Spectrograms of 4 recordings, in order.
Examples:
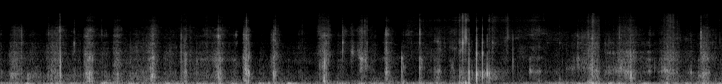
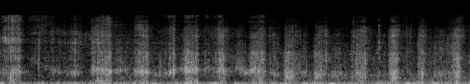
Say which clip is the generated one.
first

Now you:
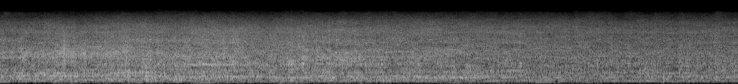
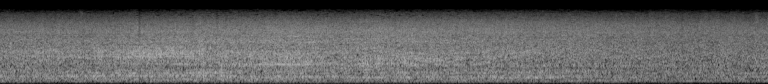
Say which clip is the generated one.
first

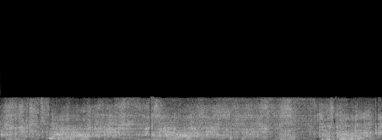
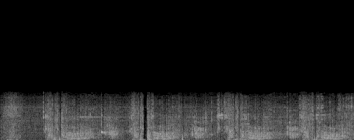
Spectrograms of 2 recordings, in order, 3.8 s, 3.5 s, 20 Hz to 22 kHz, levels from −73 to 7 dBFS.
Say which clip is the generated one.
first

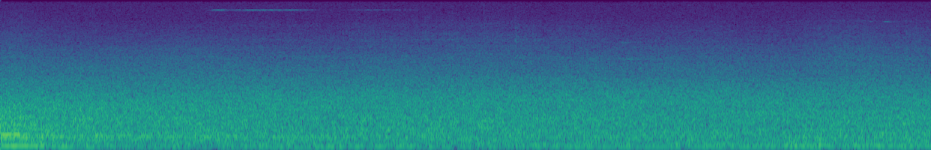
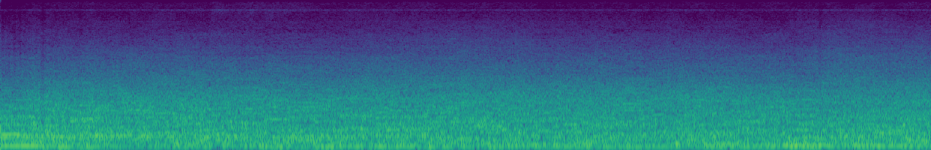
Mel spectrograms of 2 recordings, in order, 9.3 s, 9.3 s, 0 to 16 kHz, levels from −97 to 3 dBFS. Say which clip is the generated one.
second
